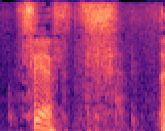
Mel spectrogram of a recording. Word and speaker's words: fifth: It is important to be able to pronounce the ordinal numbers as well, like a fifth, fifth. Hay que sacar la lengua.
